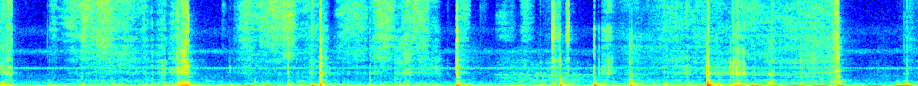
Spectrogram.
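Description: Long acrylic nails on both hands scratch and rub across the round, hollow metal mesh grille on top of a microphone. Close, raspy scratching and rubbing comes in irregular bursts over a low rumble, with sharp bright ticks as the nails catch the mesh.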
